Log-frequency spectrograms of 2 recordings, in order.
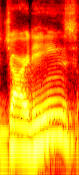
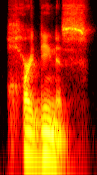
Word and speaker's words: Jardines: our curtilage right and Sean says jardines or is it hardas right I actually have been saying jardines for many many years because I don't speak Spanish I don't know sometimes how to pronounce it but I got to tell you I've been corrected and I'm going to now do the right thing and say it correctly Sean it's hardus okay so um Jonathan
